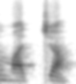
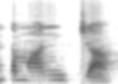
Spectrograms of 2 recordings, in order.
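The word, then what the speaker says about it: طمانچہ: इसमें नून जो है यह साइलेंट है। नून की आवाज जो है वो नहीं आएगी। अगर हम बोले तमामचा तो फिर यह लफज़ बनता है। लेकिन इसमें नून की आवाज साइलेंट है तो यह लफज़ बनता है तमाचा।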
